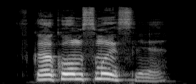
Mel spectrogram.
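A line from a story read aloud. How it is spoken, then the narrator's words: Demanding bark. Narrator (Russian): требовательно рявкнул он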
